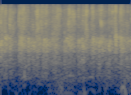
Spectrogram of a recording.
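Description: Brief applause from an audience as musicians at a live event set down their microphones to move to their instruments. The clapping is dense and steady, fairly loud and without voices.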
